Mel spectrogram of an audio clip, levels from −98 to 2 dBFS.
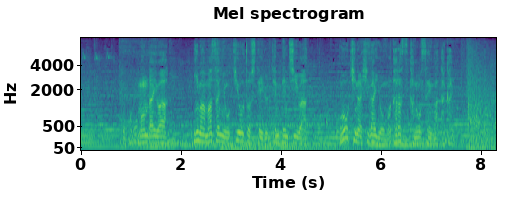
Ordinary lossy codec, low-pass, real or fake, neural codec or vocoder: none; none; real; none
